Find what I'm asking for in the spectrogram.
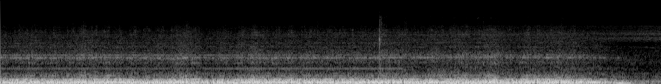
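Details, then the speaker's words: Twin-turbo Mustang Cobra that sputters once reaching 180 degrees: low, lumpy, loping idle before cutting off, unchanged with the part disconnected; rough idle, owner suspects the IAC valve. Cause suspected, not confirmed. "i mean exactly the same thing there is no difference whatsoever so that leads me to believe that maybe there's something there so time to check that out now so i'm thinking maybe the iac valve is my issue"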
